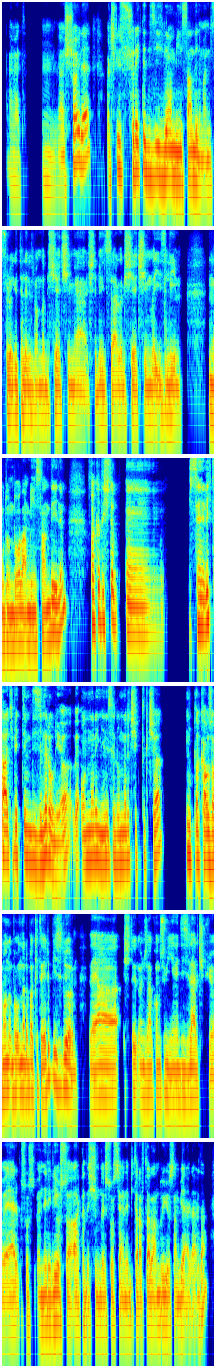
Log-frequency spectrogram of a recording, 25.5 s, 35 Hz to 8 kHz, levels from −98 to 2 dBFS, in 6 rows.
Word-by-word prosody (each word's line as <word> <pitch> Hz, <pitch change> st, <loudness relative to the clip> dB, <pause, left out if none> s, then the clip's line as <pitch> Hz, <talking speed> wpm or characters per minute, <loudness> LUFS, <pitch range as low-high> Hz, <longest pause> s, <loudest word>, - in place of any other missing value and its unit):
Evet. 95 Hz, -3 st, -13 dB, 0.4 s
Hımm. 95 Hz, -4 st, -12 dB
Ya, 95 Hz, 0 st, -7 dB
şöyle, 165 Hz, -, +3 dB, 0.3 s
açıkçası 135 Hz, -4 st, -3 dB
sürekli 135 Hz, -1 st, +2 dB
dizi 115 Hz, +1 st, -2 dB
izleyen 115 Hz, -1 st, +3 dB
bir 110 Hz, -, +4 dB
insan 105 Hz, +1 st, 0 dB
değilim, 90 Hz, -4 st, 0 dB
hani, 85 Hz, 0 st, -6 dB
sürekli 95 Hz, +1 st, -2 dB
televizyonda 90 Hz, -1 st, -3 dB
bir -, -, -8 dB
şey 95 Hz, -, -2 dB
açayım 85 Hz, +1 st, -4 dB
veya 80 Hz, -3 st, -5 dB
işte -, -, -7 dB
bilgisayarda 85 Hz, 0 st, -4 dB
bir 80 Hz, -, -5 dB
şey 95 Hz, 0 st, -2 dB
açayım 90 Hz, +1 st, -3 dB
da -, -, -2 dB
izleyeyim 90 Hz, 0 st, -3 dB, 0.5 s
modunda 90 Hz, -1 st, +1 dB
olan 95 Hz, -1 st, +3 dB
bir 95 Hz, -, +2 dB
insan 95 Hz, +3 st, +1 dB
değilim 125 Hz, -, +3 dB, 0.4 s
fakat 150 Hz, +2 st, +3 dB
işte, 150 Hz, +2 st, +4 dB, 0.2 s
eee, 110 Hz, -2 st, +1 dB, 0.7 s
senelik 140 Hz, +3 st, +4 dB
takip 120 Hz, +2 st, +7 dB
ettiğim 120 Hz, -2 st, +1 dB
diziler 115 Hz, +4 st, +4 dB
oluyor 90 Hz, -8 st, +1 dB
ve -, -, 0 dB
onların 115 Hz, +3 st, +2 dB
yeni 115 Hz, -1 st, +2 dB
sezonları 115 Hz, +1 st, 0 dB
çıktıkça 115 Hz, -, -1 dB, 0.5 s
mutlaka 120 Hz, -3 st, +3 dB
o 115 Hz, -, +6 dB
zamanlarda 110 Hz, -2 st, +2 dB
onlara 105 Hz, 0 st, +1 dB
vakit 105 Hz, 0 st, -3 dB
ayırıp 110 Hz, +11 st, 0 dB
izliyorum 115 Hz, -, +2 dB, 0.3 s
veya 95 Hz, +1 st, +3 dB
işte -, -, -6 dB
önceden 95 Hz, 0 st, -4 dB
konuştuğum 100 Hz, +1 st, -4 dB
yeni 90 Hz, 0 st, -2 dB
diziler 95 Hz, 0 st, -1 dB
çıkıyor 85 Hz, -2 st, -6 dB
ve 85 Hz, -, 0 dB
eğer 90 Hz, -1 st, 0 dB
bu -, -, -17 dB
sos -, -, -9 dB
öneriliyorsa 95 Hz, 0 st, -1 dB
arkadaşımdır, 90 Hz, 0 st, -3 dB
sosyalde 85 Hz, -1 st, -4 dB
bir -, -, -10 dB
taraflardan 90 Hz, +1 st, -2 dB
duyuyorsam 90 Hz, -3 st, -3 dB
bir -, -, 0 dB
yerlerden, 90 Hz, -, -4 dB
95 Hz, 165 wpm, -23 LUFS, 90-115 Hz, 0.7 s, takip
